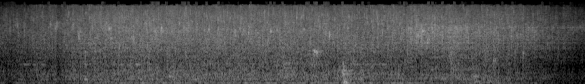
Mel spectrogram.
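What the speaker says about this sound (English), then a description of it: "You don't want the fish to cook too long, but when it turns that nice golden brown, that's when you pull it." Catfish pieces frying in a pan of hot oil, New Orleans style, a loud steady hissing sizzle close up that swells in and fades out, with a few faint pops and no talking.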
